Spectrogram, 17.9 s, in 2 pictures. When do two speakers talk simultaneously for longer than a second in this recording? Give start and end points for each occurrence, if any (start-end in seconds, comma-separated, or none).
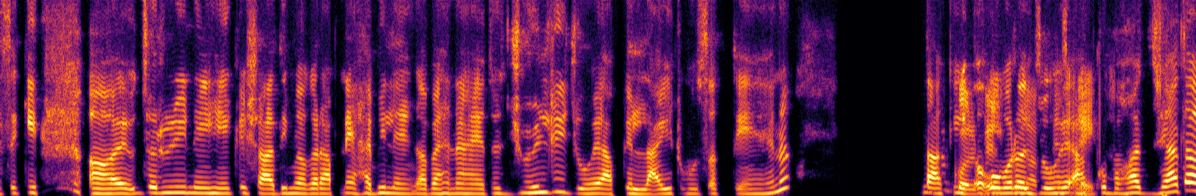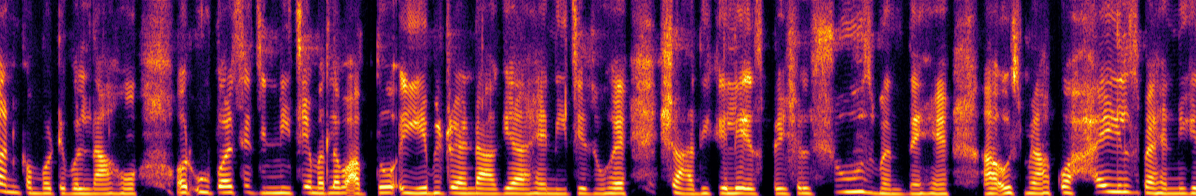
7.0-8.5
